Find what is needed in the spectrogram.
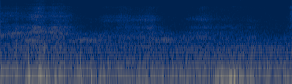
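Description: A few short bird calls, faint, over low thumps from walking or handling.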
